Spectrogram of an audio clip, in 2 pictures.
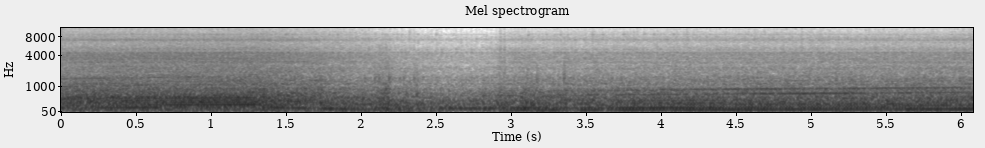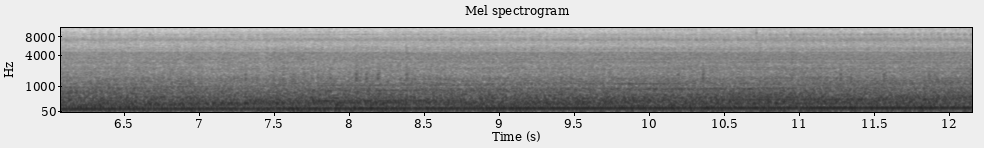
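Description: A car engine hums steadily, rising and falling in pitch as it drives.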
